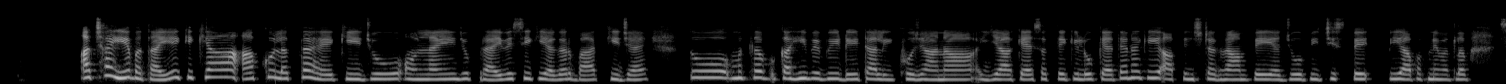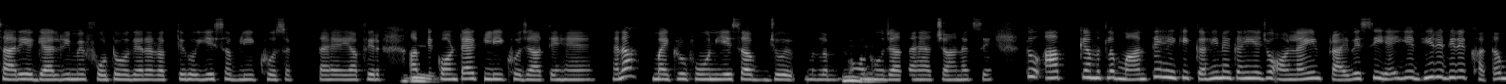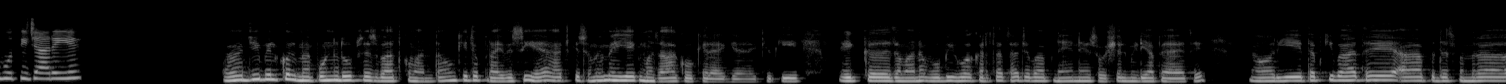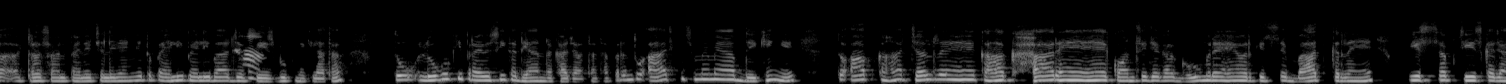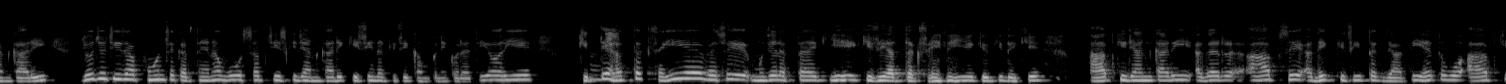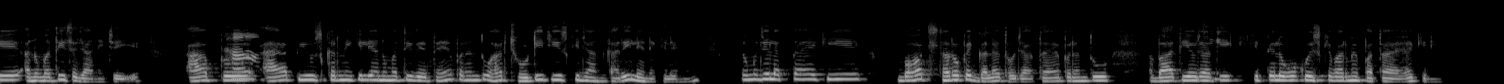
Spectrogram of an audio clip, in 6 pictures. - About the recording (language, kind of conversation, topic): Hindi, podcast, ऑनलाइन निजता समाप्त होती दिखे तो आप क्या करेंगे?
- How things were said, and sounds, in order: tapping; in English: "प्राइवेसी"; in English: "डेटा लीक"; in English: "लीक"; in English: "कॉन्टैक्ट लीक"; in English: "ऑन"; in English: "ऑनलाइन प्राइवेसी"; in English: "प्राइवेसी"; in English: "प्राइवेसी"; in English: "कंपनी"; laughing while speaking: "ये किसी हद तक सही नहीं है"; in English: "यूज़"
